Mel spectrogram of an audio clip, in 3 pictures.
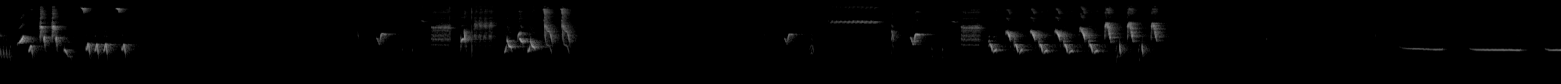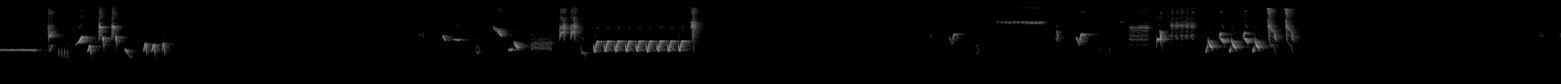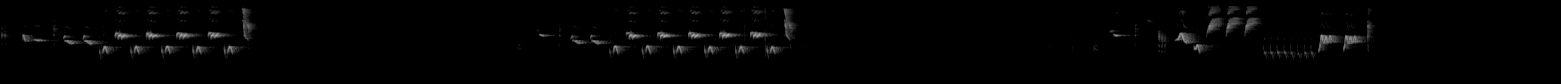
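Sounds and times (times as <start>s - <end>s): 
common nightingale song: 0.0s - 1.6s, 3.5s - 5.9s, 7.6s - 11.8s, 13.7s - 17.6s, 19.5s - 22.9s, 24.7s - 28.8s, 30.7s - 34.0s, 36.1s - 39.4s, 41.6s - 45.2s.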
